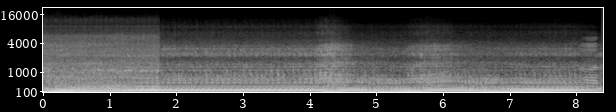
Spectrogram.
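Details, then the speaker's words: Porsche 924 Turbo, abandoned car just back up and running, idling steadily then blipped a couple of times: loud, raspy note from a hacked-up modified exhaust with a hollowed-out catalytic converter and no muffler. "you can see, this thing has had a modified exhaust, and somebody has just hacked up all of the exhaust here on it. And there's supposed to be a muffler right here, and that's supposed to be a catalytic converter. That's empty, so somebody had hollowed that out already, and this is not really providing any muffling."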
